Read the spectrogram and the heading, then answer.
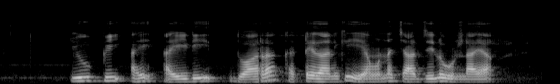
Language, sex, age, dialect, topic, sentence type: Telugu, male, 18-24, Southern, banking, question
